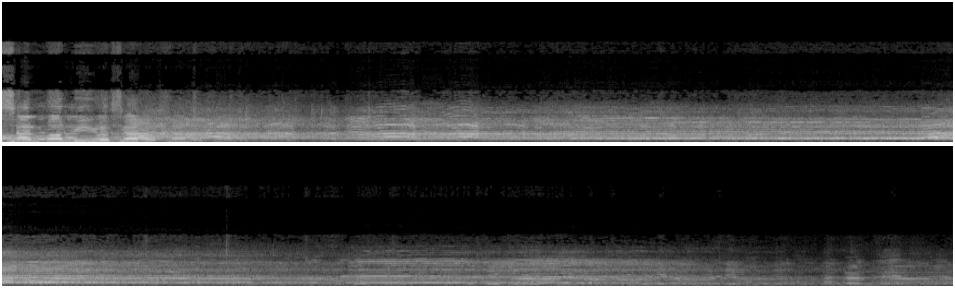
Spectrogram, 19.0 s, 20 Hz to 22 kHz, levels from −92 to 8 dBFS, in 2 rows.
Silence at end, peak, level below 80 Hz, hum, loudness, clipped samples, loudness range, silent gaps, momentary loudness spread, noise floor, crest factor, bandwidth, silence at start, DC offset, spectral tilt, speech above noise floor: 0 s; -6 dBFS; -60 dBFS; none; -25 LUFS; under 0.1%; 12 LU; none; 19 LU; -48 dBFS; 22 dB; 16 kHz; 0 s; under 0.1%; -3 dB/octave; 28 dB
